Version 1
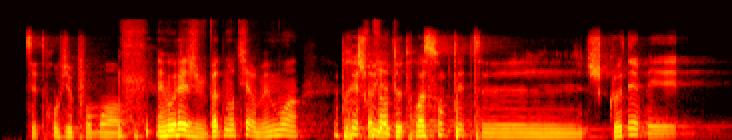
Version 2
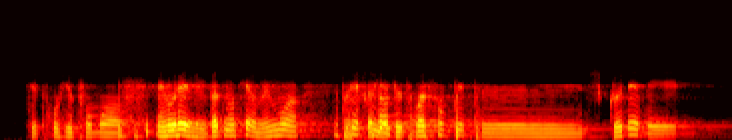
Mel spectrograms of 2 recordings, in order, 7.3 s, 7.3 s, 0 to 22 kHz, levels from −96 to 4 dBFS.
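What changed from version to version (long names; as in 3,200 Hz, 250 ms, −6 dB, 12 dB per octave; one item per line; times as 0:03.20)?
second voice: send +11.5 dB
master: add Chebyshev low-pass with heavy ripple 1,800 Hz, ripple 9 dB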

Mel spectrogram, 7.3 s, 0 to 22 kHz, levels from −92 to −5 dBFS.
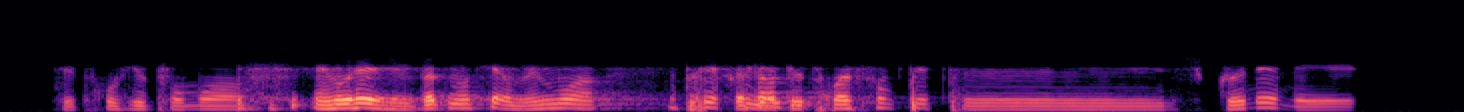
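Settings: first voice: send off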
